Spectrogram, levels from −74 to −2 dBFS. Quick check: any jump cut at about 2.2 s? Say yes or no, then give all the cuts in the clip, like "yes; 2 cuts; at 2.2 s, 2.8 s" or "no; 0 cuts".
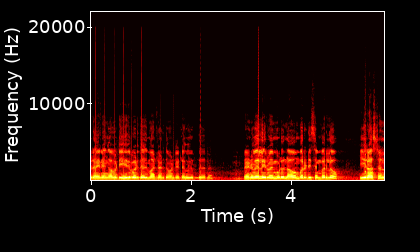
no; 0 cuts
